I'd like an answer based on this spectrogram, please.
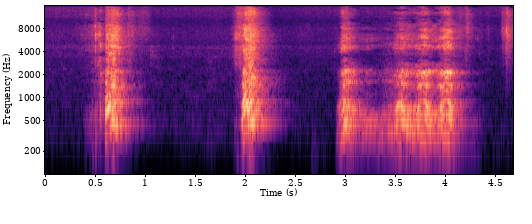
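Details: Young female pet Presa Canario and Rottweiler cross named Sanza talks: two short sharp barks, then a longer wavering, yodelling moan that rises and falls in pitch.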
